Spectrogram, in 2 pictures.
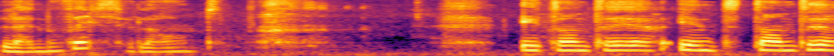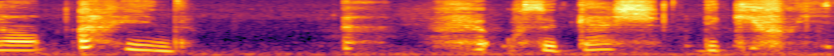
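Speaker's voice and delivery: soft, cultural-channel documentary narrator voice-over. Recording a voice-over, showing how not to sound: Arte documentary voice. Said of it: "Et pas en mode Arte".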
